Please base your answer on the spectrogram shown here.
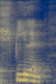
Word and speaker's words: spielen: Words की combination था, जैसे एस और पी, शे की साउंड होता है, जैसे स्पीलन, स्पेलिंग उसके SPIELEN होते हैं, खेलने को कहते हैं लेकिन कहते हैं स्पीलन है।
